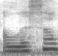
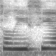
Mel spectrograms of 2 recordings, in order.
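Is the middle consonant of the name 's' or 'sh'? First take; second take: s; sh. First: The name is said with an 's' sound. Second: The name is said with an 'sh' sound. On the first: The speaker calls it wrong. "I kept pronouncing it Alyssa" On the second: The speaker calls it right. "I think her name was pronounced Alicia"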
